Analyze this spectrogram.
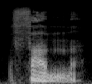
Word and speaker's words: femmes: form, and then you just add this S at the end, and as we said, you don't pronounce it, so you get des femmes, okay?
